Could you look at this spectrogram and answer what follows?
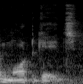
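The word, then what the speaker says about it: mortgage: ভুল হতে পারে, ইনভেস্টমেন্ট, মর্টগেজ কিন্তু, হ্যাঁ, MORT কিন্তু ওরা কি বলবে মর্টগেজ, আরটা কিন্তু উচ্চারণে থাকছে না, বাট আপনার স্পেলিংয়ে রাখতে হবে।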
